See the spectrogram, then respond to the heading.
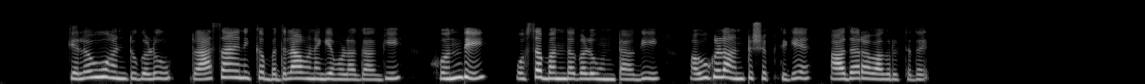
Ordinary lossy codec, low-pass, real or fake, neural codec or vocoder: none; 7.2 kHz; fake; codec, 24 kHz, 1.2 kbps, DualCodec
